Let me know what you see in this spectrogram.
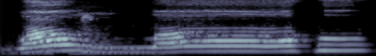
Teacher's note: Jangan wallah, jangan lo. Tapi tebalkan lamnya. Angkat pangkal lidahnya.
